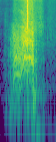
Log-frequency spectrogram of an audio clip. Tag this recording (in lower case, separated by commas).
domestic sounds, zipper (clothing)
